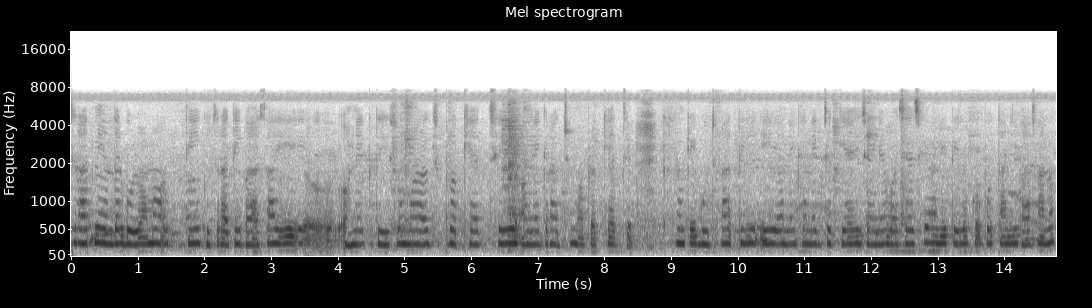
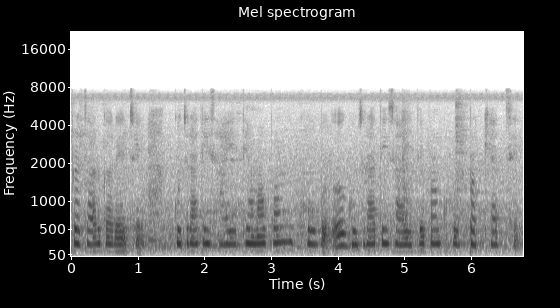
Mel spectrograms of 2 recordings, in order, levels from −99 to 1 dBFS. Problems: background sounds at intervals, low volume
